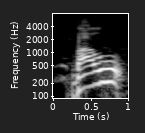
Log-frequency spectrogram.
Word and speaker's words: bow: হ্যাঁ, কিন্তু বাউ দিয়ে কিভাবে মনে রাখবো? বাউ যদি ইংলিশে উচ্চারণ করতে চান ভুলবশত কিন্তু আমরা বউ বলে ফেলবো।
